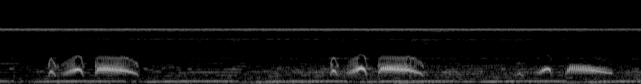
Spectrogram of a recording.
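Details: Cooing spotted dove, recorded while luring and trapping doves in Liwa, West Lampung, Indonesia; three phrases of clipped upward hoots running into a longer quavering coo, roughly every two and a half seconds, backed by shrill insects and a low rumbling drone.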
